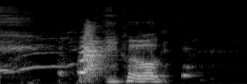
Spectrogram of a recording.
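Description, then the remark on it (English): A dog whimpers with a high, drawn-out whine, then lets out a couple of short, sharp barks, ending in a brief yelp. “Actually, this podcast is going to shit now because of your dog.”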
